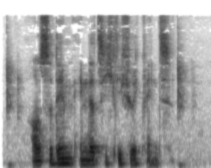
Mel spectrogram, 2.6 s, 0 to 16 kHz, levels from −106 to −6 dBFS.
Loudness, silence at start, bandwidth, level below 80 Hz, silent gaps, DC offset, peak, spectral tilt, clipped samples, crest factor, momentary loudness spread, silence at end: -20 LUFS; 0.1 s; 11.5 kHz; -40 dBFS; none; under 0.1%; -2 dBFS; -4 dB/octave; under 0.1%; 20 dB; 15 LU; 0.35 s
